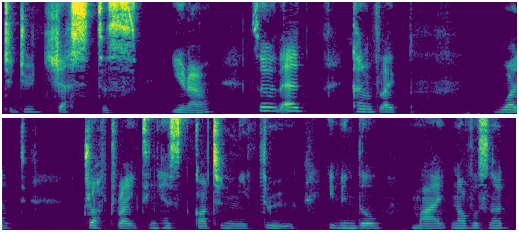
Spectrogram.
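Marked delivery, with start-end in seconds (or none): none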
